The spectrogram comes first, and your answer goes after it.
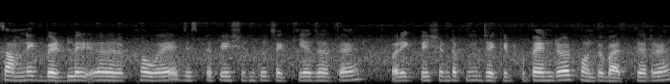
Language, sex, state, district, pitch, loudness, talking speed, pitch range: Hindi, female, Punjab, Pathankot, 190 Hz, -19 LUFS, 275 wpm, 185-195 Hz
